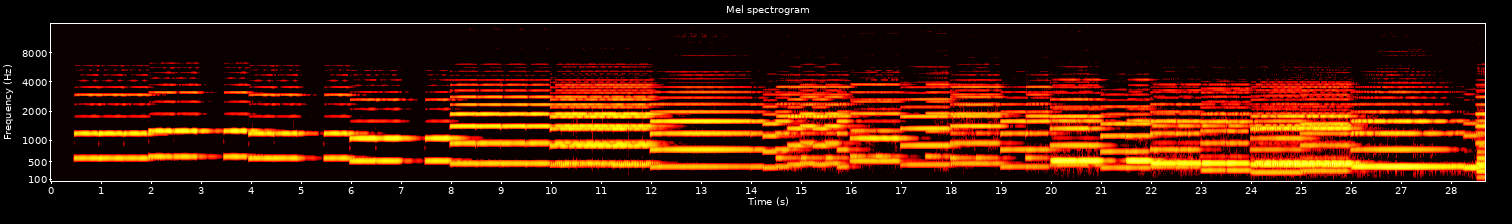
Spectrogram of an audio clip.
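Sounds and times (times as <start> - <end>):
clarinet: 0.4 - 28.6
bassoon: 0.5 - 28.6
oboe: 0.5 - 28.6.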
